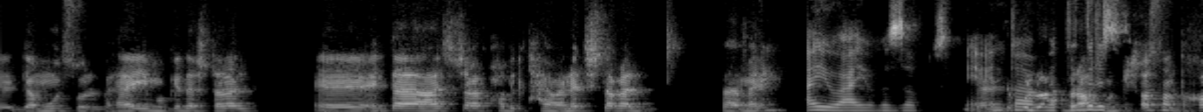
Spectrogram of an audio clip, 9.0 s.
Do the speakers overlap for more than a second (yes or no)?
yes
